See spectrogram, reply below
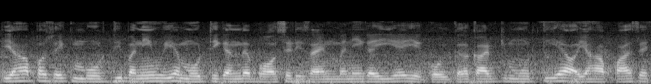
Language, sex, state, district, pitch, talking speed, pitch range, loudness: Hindi, male, Madhya Pradesh, Katni, 135 Hz, 220 wpm, 130-145 Hz, -15 LUFS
